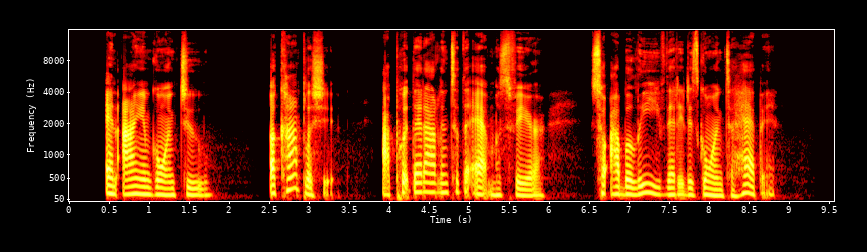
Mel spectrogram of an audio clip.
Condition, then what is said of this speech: None; typical speech.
